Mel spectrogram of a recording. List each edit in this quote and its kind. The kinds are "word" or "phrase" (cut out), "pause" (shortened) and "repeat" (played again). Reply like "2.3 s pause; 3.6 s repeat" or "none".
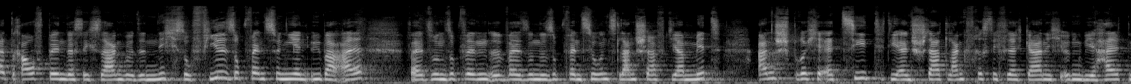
none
